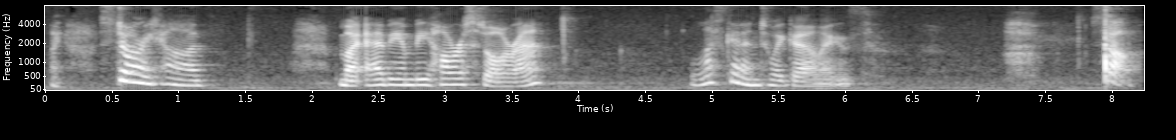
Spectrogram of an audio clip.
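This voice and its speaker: A woman's voice: medium pitch, a bit bright. A young woman with a slightly sore, scratchy throat, chatting through a storytime vlog at home with lots of "like"s and jokes. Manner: chatty, jokey, full of filler "like"s. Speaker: vlogger. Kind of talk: casual storytime chat.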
